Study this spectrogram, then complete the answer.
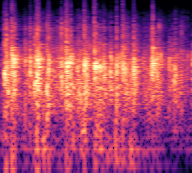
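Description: A gathering claps in rhythmic, uneven bursts of applause, mid-loud and close, with individual hand claps standing out in a lively, irregular patter and no talk over it.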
